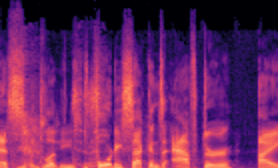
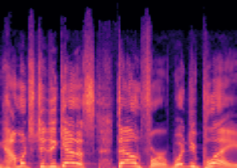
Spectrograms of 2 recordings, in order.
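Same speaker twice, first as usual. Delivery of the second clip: mock very high, shrill, frantic screaming; 9 semitones higher than usual. Retelling a betting buddy's phone call to the speaker, retelling his screaming. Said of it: "he starts screaming".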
